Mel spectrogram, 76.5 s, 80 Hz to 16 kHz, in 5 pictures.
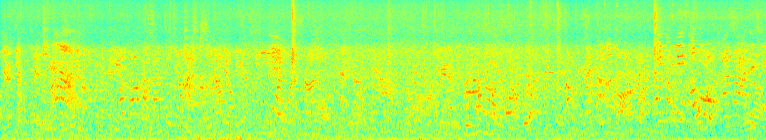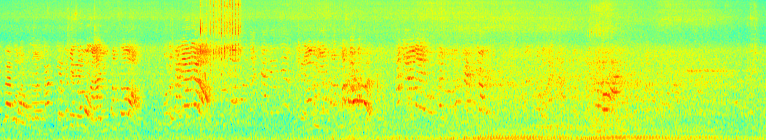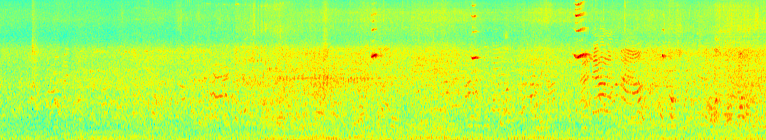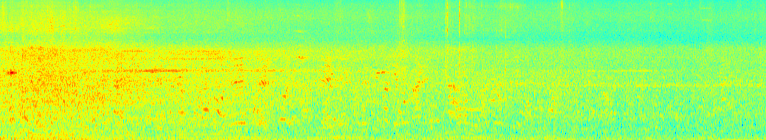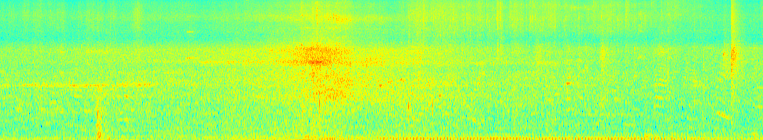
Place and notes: Daya Rd., Daya Dist., Taichung City - walking in the traditional market
traditional market, traffic sound, vendors peddling, Traditional market area, Binaural recordings, Sony PCM D100+ Soundman OKM II
Daya District, Taichung City, Taiwan, 19 September 2017, 12:18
